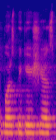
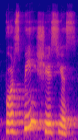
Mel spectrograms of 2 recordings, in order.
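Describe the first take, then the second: First: The middle consonant is a 'k' sound. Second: The middle consonant is a 'sh' sound. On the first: The speaker calls it right. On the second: The speaker calls it wrong.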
